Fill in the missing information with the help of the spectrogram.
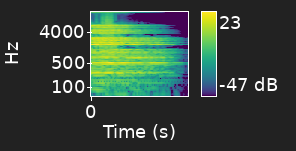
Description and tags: Sounds used in the game "Unknown Invaders".
But these specific ones, were very remixed, changed, etc, etc... to fit to the game, and to give a "different" feeling.
space, game, ufo, ship, alien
